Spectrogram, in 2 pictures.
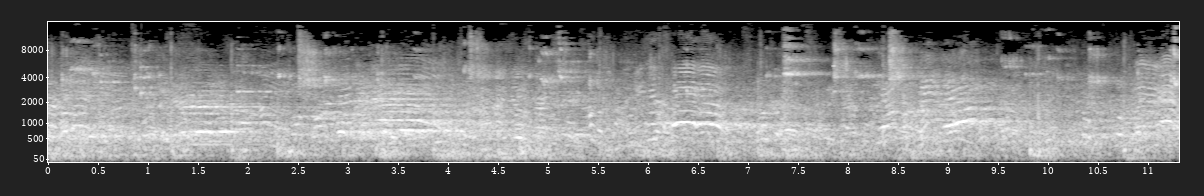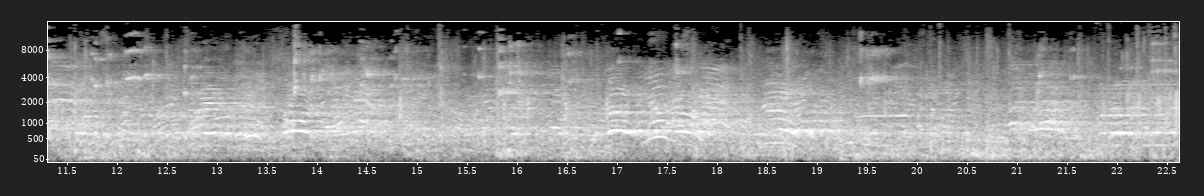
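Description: Basketball dribbled on a hardwood gym floor during play, amid the voices of players and spectators in the gym.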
